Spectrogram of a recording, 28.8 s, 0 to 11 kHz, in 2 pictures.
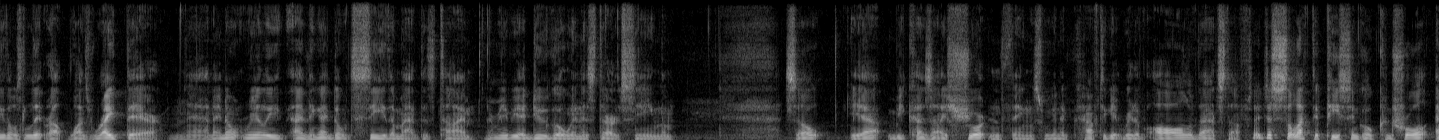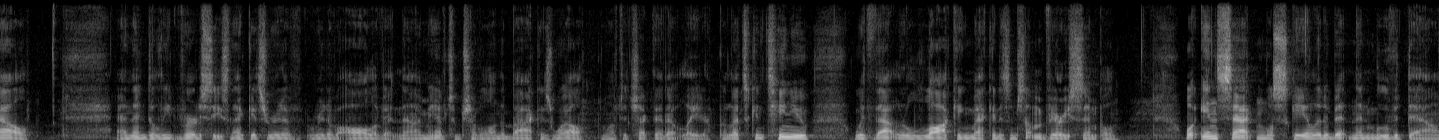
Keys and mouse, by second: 1.9 x, 2.9 ctrl+z, 5.2 Tab, 5.8 click, 7.1 ctrl+l, 7.6 x, 9.4-10.5 middle drag, 10.5-14.6 drag, 14.8 ctrl+l, 15.4 x, 16.6-17.6 middle drag, 18.0-20.0 middle drag, 19.7 Tab, 20.5 a, 20.7 middle click, 24.4 click, 24.6 Tab, 25.9 KP_1, 27.1 i, 28.0 s.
